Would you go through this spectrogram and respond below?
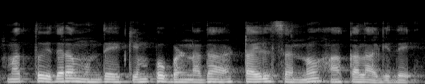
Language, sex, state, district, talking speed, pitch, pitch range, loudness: Kannada, male, Karnataka, Bangalore, 115 wpm, 120 Hz, 110-130 Hz, -17 LUFS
